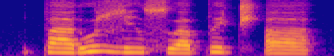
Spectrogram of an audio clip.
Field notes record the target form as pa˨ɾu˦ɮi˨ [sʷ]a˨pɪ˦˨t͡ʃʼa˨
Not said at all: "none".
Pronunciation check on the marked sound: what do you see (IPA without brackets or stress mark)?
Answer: sʷ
